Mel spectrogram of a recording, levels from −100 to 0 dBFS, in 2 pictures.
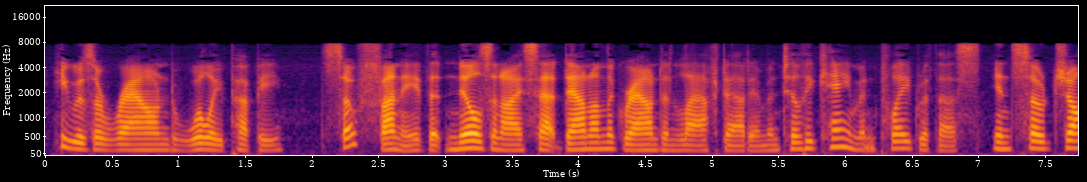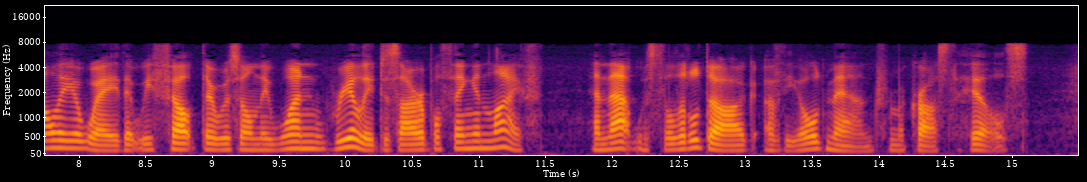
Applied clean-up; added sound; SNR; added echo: none; none; none; none.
